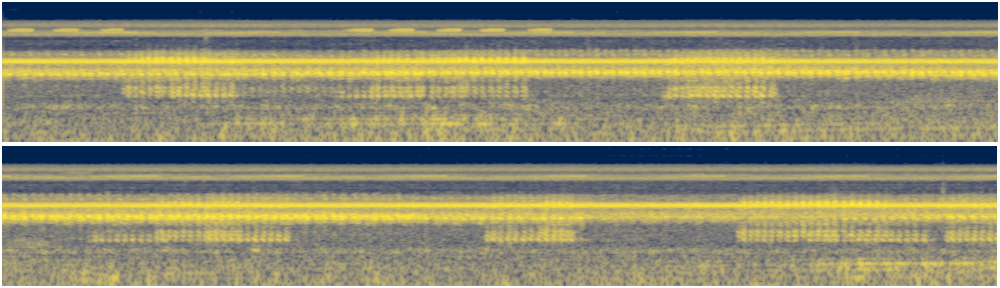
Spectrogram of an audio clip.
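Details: Frogs in midnight rice fields repeat brief, rattling croak bursts, roughly eight with irregular pauses, while a dense wall of insect shrilling runs steadily behind them.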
